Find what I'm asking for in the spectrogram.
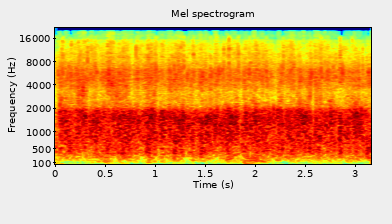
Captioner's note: applauding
